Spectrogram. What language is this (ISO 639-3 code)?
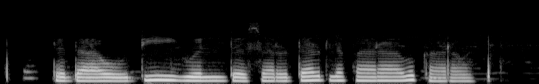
pus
